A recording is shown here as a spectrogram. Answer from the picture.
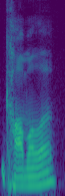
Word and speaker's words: Kamala: said you're call me Jake now because I mispronounced Kamala it's Kamala I know I'm just mustach thank you well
